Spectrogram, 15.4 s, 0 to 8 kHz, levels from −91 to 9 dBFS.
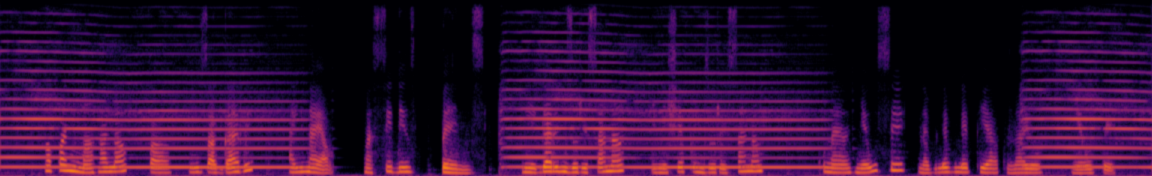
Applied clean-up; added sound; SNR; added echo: none; Bowed string instrument; 5 dB; none.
